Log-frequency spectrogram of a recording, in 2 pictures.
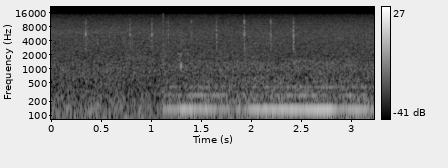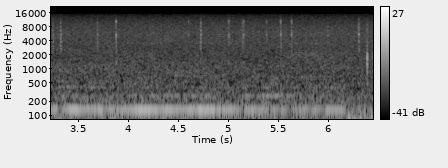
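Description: A low, steady hum that starts suddenly about a second in and stops at the end, over faint, scattered high ticks.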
